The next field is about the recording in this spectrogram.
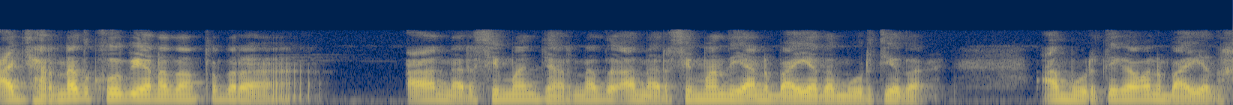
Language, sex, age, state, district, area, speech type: Kannada, male, 30-45, Karnataka, Bidar, urban, spontaneous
